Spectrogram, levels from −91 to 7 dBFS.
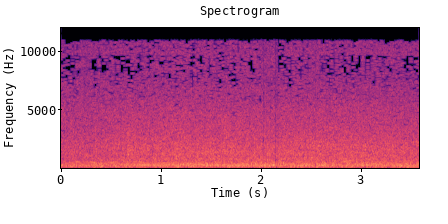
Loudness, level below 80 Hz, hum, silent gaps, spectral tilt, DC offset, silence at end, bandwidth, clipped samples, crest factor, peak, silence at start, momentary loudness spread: -18 LUFS; -56 dBFS; none; none; -3.5 dB/octave; under 0.1%; 0 s; 11.5 kHz; under 0.1%; 12 dB; -6 dBFS; 0 s; 2 LU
